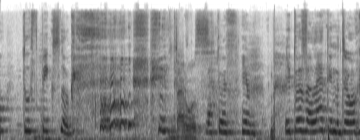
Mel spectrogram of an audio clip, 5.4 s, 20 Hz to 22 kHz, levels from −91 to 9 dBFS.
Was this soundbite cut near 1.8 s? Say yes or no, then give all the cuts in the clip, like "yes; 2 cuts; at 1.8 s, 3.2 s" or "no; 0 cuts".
no; 1 cut; at 4.1 s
